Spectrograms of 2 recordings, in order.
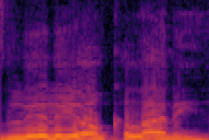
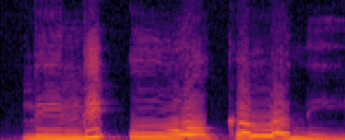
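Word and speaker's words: Liliʻuokalani: Now this is commonly mispronounced. Everyone says Liliuokalani. Liliuokalani. See this it gets left out. Okay? Liliu. Liliuokalani.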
